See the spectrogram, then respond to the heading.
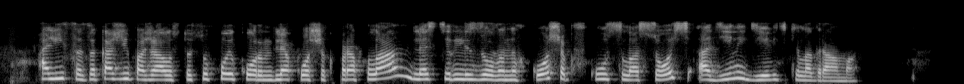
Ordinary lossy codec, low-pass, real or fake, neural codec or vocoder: Opus, 16 kbps; 7.2 kHz; fake; codec, 16 kHz, 8 kbps, FunCodec, trained on LibriTTS, 25 frames a second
